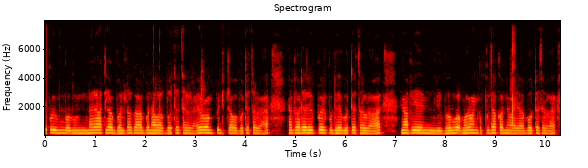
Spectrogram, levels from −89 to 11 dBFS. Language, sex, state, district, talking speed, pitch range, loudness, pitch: Hindi, male, Bihar, Araria, 95 wpm, 185-195 Hz, -26 LUFS, 190 Hz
